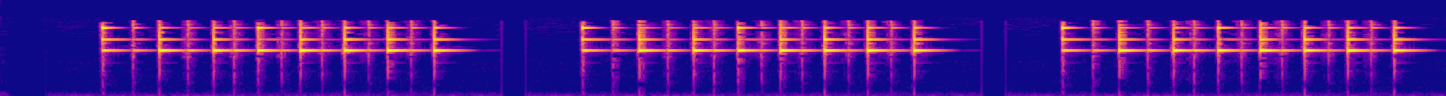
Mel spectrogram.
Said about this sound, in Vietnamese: Đúng vào lúc đó, tiếng chuông vang lên.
